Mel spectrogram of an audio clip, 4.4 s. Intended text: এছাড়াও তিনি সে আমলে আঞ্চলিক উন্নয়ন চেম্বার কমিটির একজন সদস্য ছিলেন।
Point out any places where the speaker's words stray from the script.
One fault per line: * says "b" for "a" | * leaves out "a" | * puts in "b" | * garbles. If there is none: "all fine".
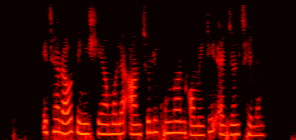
* leaves out "চেম্বার"
* leaves out "সদস্য"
